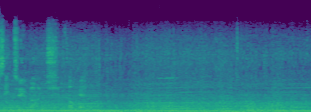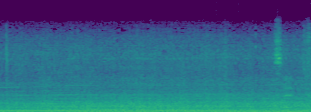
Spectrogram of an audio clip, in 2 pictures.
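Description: A Lotus Emira's engine lapping the Thruxton race circuit, a steady low droning hum heard from inside the car with little change in pitch, while someone talks over it throughout.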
